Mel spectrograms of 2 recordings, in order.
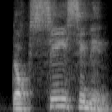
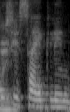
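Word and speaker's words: doxycycline: Doxyin. Tama ba ang pronounce? Doxyclin daw po.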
